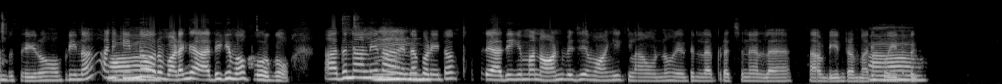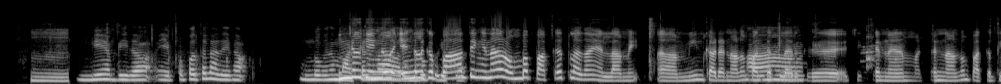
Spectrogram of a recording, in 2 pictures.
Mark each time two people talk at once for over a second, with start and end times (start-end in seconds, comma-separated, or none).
none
